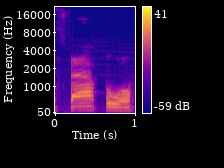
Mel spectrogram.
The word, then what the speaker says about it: Fabul: Fat, like fat, so Fabul.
